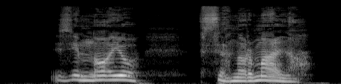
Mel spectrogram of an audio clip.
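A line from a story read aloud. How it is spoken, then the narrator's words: Hoarse rasp. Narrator (Ukrainian): прохрипів він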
